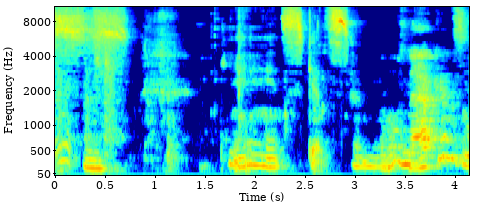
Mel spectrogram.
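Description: A metal spoon scrapes and clinks against a dish.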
